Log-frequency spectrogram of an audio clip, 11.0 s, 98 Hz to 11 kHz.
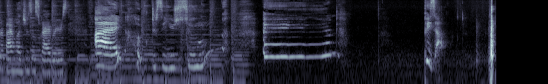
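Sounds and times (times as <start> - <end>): upbeat background music: 0.0 - 5.1.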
